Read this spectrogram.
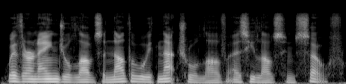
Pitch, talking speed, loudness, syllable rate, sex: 115 Hz, 210 wpm, -19 LUFS, 6.3 syllables/s, male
